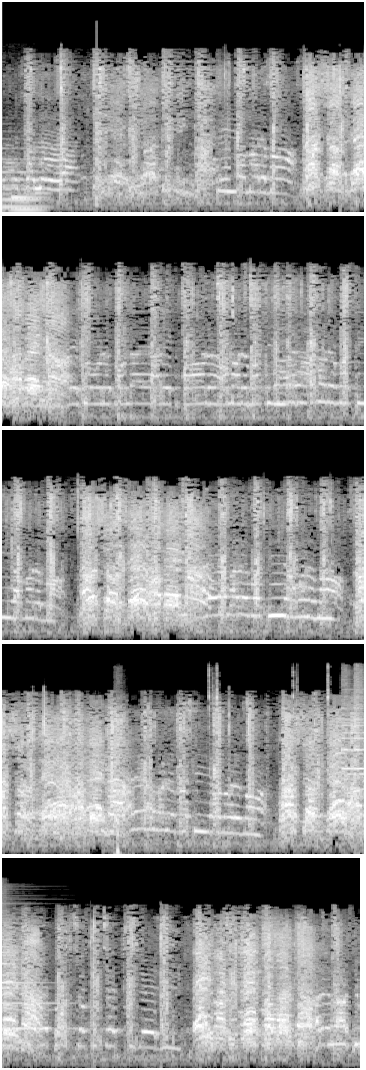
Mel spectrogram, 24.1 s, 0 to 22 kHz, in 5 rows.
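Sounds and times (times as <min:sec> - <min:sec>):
hand-clapping: 0:00.3 - 0:21.7, 0:23.3 - 0:24.0
crowd chanting in unison: 0:01.2 - 0:03.0, 0:04.0 - 0:05.9, 0:10.7 - 0:12.4, 0:14.3 - 0:16.2, 0:21.8 - 0:24.0.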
